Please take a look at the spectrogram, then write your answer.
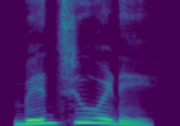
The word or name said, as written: ಬೆಜ್ಜುವಡೆ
